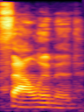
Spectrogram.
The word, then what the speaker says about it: phthalimide: This amine-based compound has a strange name that involves a pH and a TH, and you just basically pronounce that as F and a TH. So mostly people drop the F and just call that phthalimide.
